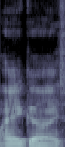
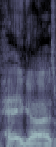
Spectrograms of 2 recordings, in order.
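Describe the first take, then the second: First: The greeting sounds flat and gloomy. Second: The greeting sounds upbeat and friendly. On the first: The player seems no fun to play with. The speaker calls it wrong. "like a negative way, you sound like" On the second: The player seems fun to play with. The speaker calls it right. "instead of being like"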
